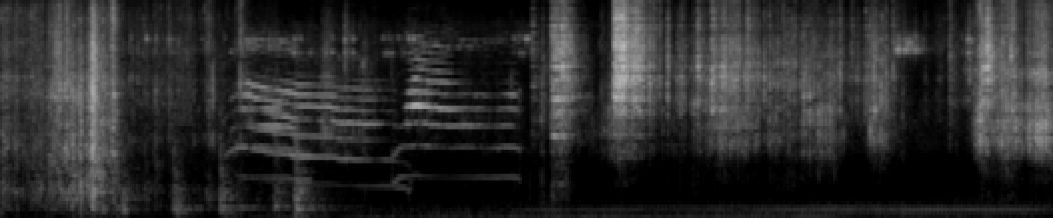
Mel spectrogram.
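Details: Two pet cats at dry food. One gives a pair of long, wavering meows back to back, each gliding slightly downward, amid kibble crunching and a low steady hum.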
